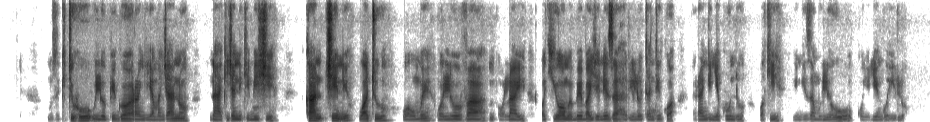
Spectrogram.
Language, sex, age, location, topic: Swahili, male, 25-35, Mombasa, government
